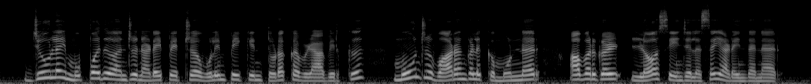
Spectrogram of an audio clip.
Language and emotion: Tamil, neutral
